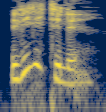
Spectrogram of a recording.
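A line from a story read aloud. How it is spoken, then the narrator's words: Sighing, turning serious. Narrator (Russian): Жак вздохнул и как-то посерьезнел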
